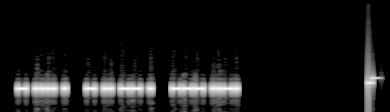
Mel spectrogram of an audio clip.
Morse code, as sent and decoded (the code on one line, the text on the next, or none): - .... / - .. -- . / --- ..-.
THE TIME OF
